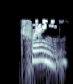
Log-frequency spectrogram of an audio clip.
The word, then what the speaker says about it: train: 但是很多人还是偶尔会忘记它是长音，大家要注意一下 A 的发音 train。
